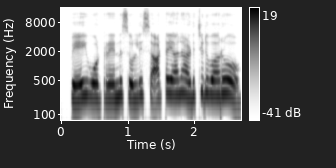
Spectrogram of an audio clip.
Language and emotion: Tamil, fearful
